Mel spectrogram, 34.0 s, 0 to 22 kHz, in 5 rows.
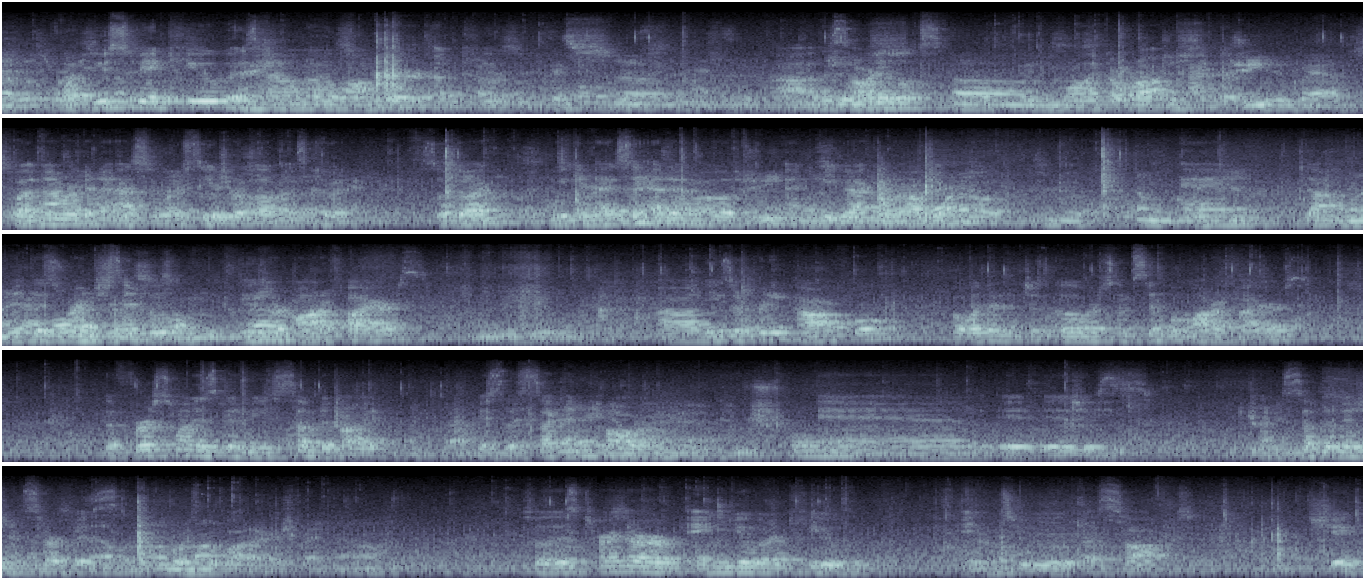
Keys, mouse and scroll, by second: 1.8 scroll down 1, 2.4 middle click, 7.0-7.3 scroll, 7.9 shift+middle click, 10.6 Tab, 11.3 shift+middle click, 13.4 scroll down 1, 29.3 middle click, 29.7 scroll up 1, 30.1 KP_Decimal, 30.5 scroll, 31.2 middle click.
